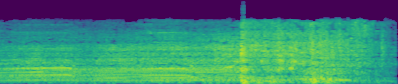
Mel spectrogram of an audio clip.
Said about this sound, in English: In a video posted on social media, an exhibition driver doing donuts in the middle of John Rogers Drive in East Birmingham crashes into a crowd of onlookers.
